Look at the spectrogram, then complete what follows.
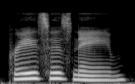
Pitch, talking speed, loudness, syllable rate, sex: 230 Hz, 135 wpm, -15 LUFS, 3.5 syllables/s, female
